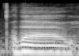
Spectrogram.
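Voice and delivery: normal talking voice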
